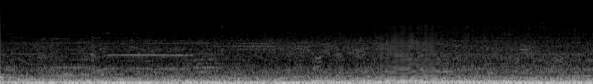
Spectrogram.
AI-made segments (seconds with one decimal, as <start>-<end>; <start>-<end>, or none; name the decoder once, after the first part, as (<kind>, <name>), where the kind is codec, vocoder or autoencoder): 3.8-4.4 (vocoder, BigVGAN v2)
